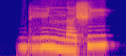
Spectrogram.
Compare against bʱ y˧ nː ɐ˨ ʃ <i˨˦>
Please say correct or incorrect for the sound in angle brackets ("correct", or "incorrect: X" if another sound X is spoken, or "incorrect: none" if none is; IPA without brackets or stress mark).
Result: incorrect: i˦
